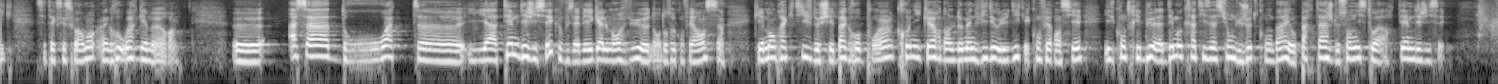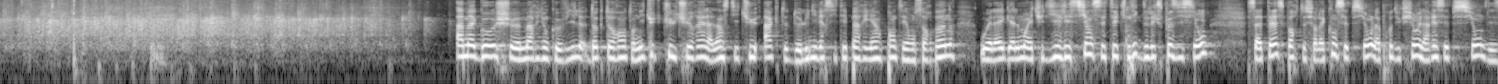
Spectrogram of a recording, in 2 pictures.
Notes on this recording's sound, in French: Cycle de conférence enregistré du 2 au 4 mai 2014 lors du Stunfest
